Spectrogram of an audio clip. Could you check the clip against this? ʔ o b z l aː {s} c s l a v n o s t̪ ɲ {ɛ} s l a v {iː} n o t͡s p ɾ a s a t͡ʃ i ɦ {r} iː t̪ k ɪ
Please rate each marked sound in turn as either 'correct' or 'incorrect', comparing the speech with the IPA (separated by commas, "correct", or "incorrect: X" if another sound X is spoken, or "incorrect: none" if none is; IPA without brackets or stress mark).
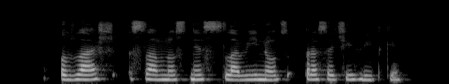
incorrect: ʃ, correct, correct, incorrect: l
